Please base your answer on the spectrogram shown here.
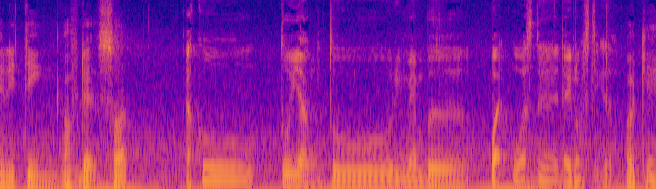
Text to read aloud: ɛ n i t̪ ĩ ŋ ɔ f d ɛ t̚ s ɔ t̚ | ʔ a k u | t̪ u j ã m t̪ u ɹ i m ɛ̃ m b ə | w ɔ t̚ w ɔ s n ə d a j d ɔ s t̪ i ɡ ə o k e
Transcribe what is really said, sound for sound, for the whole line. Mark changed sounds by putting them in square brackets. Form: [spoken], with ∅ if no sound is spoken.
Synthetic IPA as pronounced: ɛ n i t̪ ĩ ŋ ɔ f d ɛ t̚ s ɔ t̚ | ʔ a k u | t̪ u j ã [ŋ] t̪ u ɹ i m ɛ̃ m b ə | w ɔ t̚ w ɔ s [d] ə d a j [n] ɔ s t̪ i [k] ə o k e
